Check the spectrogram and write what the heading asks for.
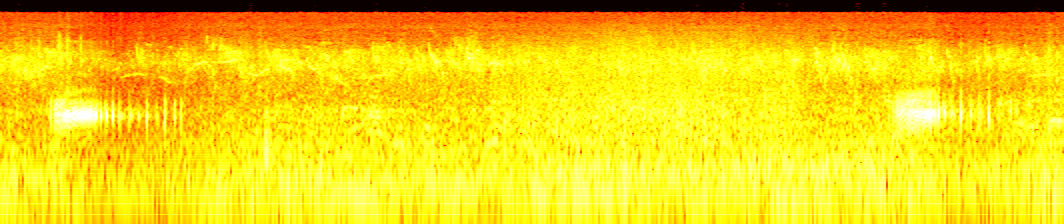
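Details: Decoy luring of wild Zebra doves, Wapi Pathum, Maha Sarakham, Thailand: two phrases about eight seconds apart, each a rough rolling coo trailing into fast staccato beats. In between there is only a steady rural hum and insect noise.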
